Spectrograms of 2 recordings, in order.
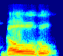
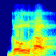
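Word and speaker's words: गौः: You should not say Gauha, that is wrong. Okay. You should not say Gauha. This Visarga doesn't have independent pronunciation. Takes the sound of the vowel, preceding vowel.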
